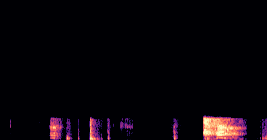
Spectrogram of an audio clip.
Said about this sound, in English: Oh, we have coughing babies.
